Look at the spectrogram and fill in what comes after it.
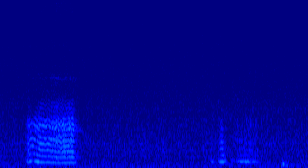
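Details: A Shih Tzu, a brachycephalic breed with a short snout and short breathing passage, snores with one long, buzzy, vibrating breath, then softer, rougher snorts follow.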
